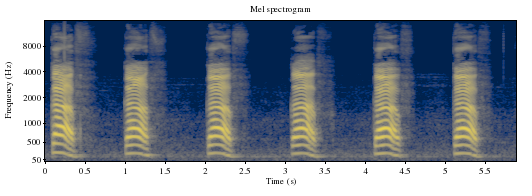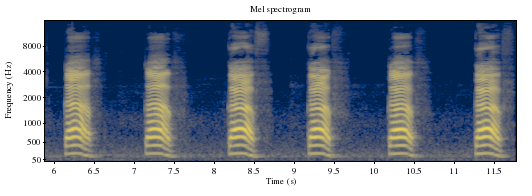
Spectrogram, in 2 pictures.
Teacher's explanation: কাফের মাখরাজ বলছিলাম জিহ্বার গোড়া থেকে একটু আগাইয়া কাফ, উপরের তালুর সঙ্গে লাগাইয়া জিহ্বার গোড়ার একটু সামনে আগাইয়া তার বরাবর উপরের তালুর সঙ্গে লাগাইয়া কাফ উচ্চারণ হয়।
